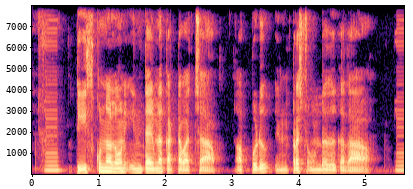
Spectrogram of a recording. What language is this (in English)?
Telugu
